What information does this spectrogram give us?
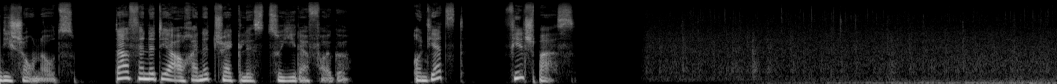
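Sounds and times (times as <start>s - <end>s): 
speech: 0.0s - 5.8s
light drizzle hissing: 6.4s - 10.5s
low rumble: 7.8s - 10.5s.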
